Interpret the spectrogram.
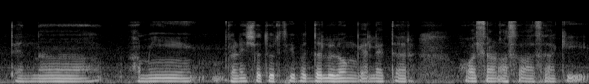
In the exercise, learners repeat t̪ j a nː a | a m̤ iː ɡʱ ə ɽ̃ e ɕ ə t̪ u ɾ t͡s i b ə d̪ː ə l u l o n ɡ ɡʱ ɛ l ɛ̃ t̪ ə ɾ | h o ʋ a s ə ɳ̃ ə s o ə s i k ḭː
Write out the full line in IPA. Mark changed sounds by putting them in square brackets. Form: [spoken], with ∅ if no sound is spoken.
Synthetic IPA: t̪ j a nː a | a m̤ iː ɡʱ ə ɽ̃ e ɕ ə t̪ u ɾ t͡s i b ə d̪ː ə l u l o [ŋ] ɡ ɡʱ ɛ l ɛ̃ t̪ ə ɾ | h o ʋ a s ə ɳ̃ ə s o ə s [a] k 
